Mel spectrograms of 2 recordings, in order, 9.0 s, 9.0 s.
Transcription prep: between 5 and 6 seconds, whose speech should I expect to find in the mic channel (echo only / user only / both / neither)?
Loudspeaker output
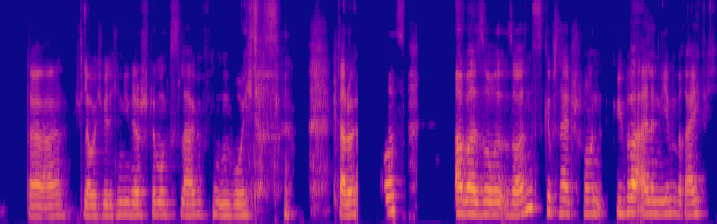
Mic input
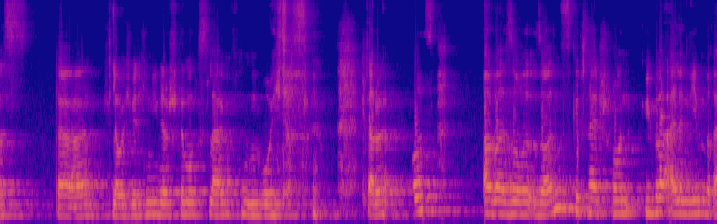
echo only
